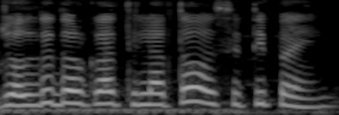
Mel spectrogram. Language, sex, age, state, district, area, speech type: Odia, female, 18-30, Odisha, Rayagada, rural, spontaneous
